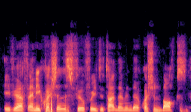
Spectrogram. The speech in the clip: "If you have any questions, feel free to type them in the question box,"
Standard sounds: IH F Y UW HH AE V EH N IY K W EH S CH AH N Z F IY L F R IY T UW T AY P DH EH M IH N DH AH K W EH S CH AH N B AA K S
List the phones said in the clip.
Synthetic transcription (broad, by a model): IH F Y UW HH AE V EH N IY K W EH S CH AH N S F IY L F R IY T UW T AY P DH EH M IH N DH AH K W EH S CH AH N B AA K S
